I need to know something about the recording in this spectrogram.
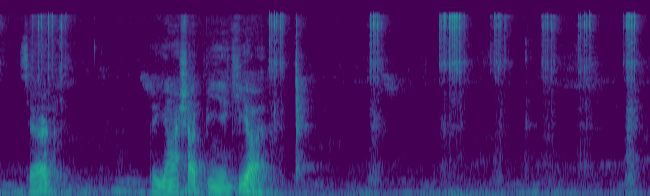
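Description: Metal parts of a bicycle hub click and rattle under a man's fingers.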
